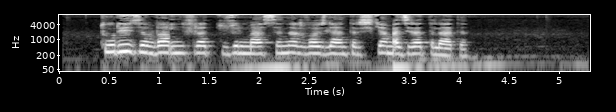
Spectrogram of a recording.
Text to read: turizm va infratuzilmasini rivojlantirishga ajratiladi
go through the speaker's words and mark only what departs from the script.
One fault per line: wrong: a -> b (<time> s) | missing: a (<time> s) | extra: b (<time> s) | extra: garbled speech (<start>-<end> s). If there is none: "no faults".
no faults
